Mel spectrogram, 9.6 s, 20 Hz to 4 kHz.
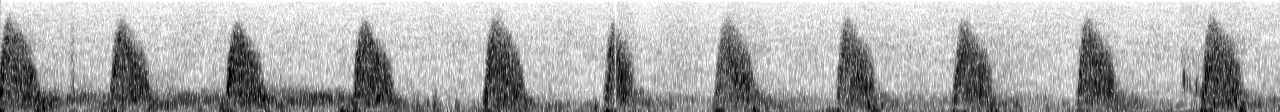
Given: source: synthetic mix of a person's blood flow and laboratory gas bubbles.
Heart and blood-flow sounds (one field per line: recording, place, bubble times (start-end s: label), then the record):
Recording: Doppler ultrasound of blood flow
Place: subclavian vein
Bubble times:
8.85-9.30 s: bubbles
From the record:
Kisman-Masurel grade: 112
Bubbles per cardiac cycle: 1 to 2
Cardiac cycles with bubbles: 1 to 10%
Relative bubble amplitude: moderate (0.250 to 0.450)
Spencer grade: 1 (occasional bubble signal discernible with the cardiac motion signal, with majority of cardiac periods free of bubbles)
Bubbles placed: anywhere in the cardiac cycle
